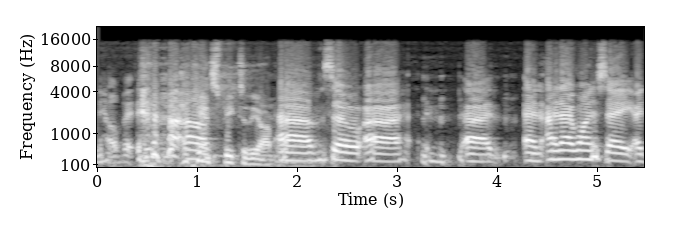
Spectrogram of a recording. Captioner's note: laughter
